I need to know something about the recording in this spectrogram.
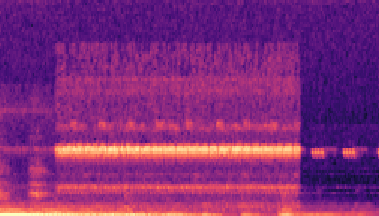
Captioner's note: insects chirping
